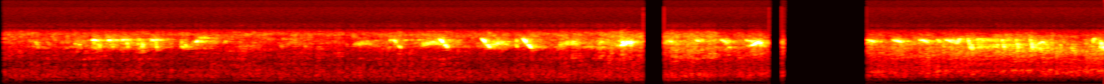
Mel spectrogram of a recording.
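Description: Birds chirping on an old film soundtrack: many short, high chirps over a faint hiss. The sound cuts out briefly a little past halfway, then drops out for about a second before the chirping resumes.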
